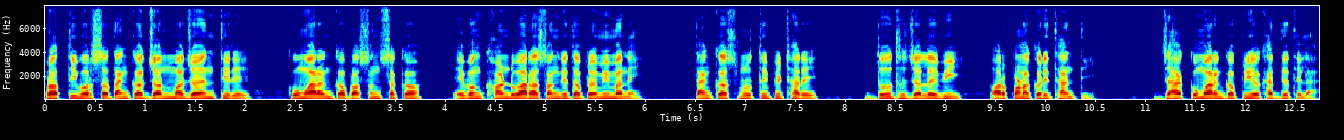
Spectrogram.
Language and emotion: Odia, neutral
